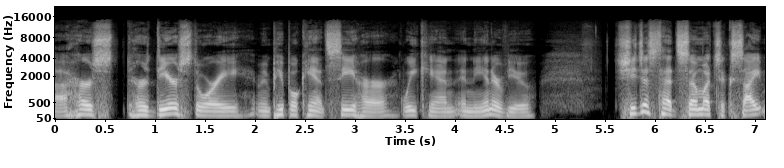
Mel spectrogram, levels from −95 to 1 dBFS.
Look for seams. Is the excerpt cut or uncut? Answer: cut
